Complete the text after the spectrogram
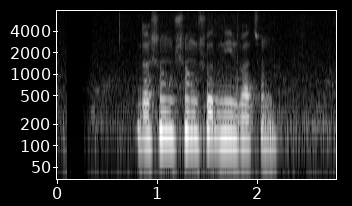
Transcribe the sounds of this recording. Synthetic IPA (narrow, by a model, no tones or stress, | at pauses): d̪ɔʃomʃɔŋʃod̪niɾbat͡ɕon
